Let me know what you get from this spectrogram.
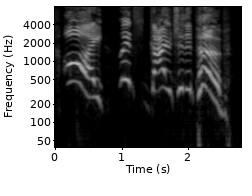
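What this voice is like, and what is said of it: American doing a British accent. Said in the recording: “let's do our best attempt at an accent from our rival nation. U.S., you'll do U.K. ... this is just the one that I slip into”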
